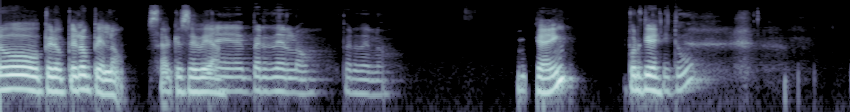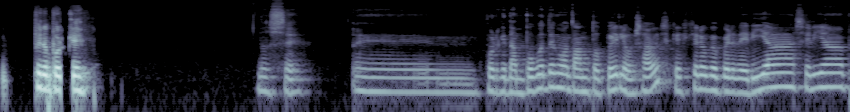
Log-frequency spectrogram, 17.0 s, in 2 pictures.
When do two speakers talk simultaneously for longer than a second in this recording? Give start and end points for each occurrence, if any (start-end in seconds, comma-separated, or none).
none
